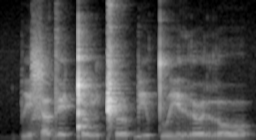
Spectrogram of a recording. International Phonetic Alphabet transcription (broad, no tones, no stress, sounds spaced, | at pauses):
p i ɮ ɐ d e ǃ ɵ m ǁ ɵ ɓ i tʷ i r ɵ r o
